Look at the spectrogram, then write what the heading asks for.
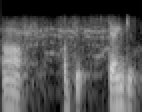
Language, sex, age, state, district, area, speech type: Kannada, male, 18-30, Karnataka, Mysore, urban, conversation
